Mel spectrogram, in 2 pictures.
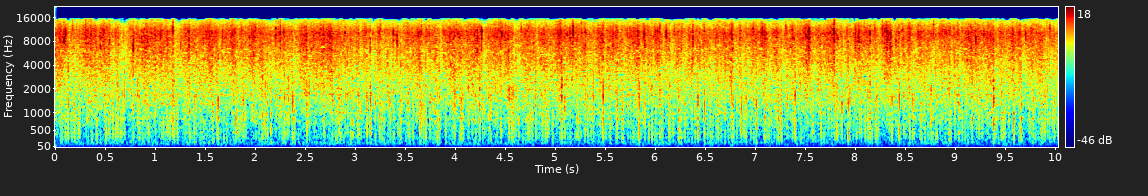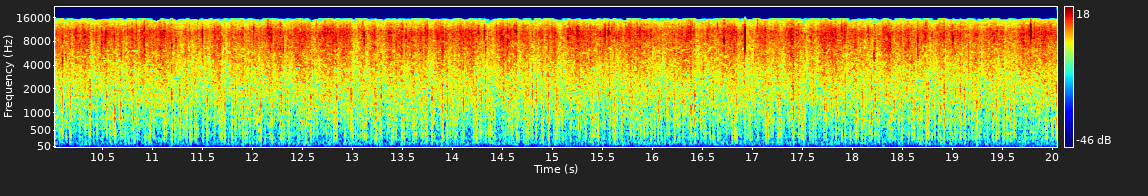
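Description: Steady rain falling on tree leaves, a dense, even patter of drops with no let-up.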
